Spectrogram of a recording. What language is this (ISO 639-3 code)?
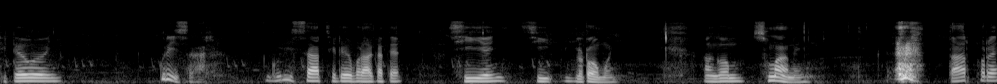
sat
